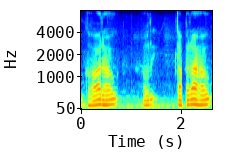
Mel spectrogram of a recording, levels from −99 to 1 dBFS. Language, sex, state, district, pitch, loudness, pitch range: Bajjika, male, Bihar, Vaishali, 145 Hz, -25 LUFS, 130-155 Hz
